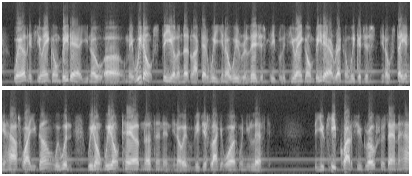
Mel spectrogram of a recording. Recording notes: Prank Phone Calls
